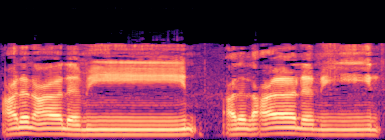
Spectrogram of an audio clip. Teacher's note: عین پر کھڑا زبر ہے 2 حرکات لمبا کریں گے اور دوسرا لام جو ہے وہ باریک ہے. می یا مدہ ہے یا مدہ کو یہاں پہ مد عارض سکون یا مد وقفی بنائیں گے کیونکہ آگے نون ساکن کر دیا ہم نے وقف کیا اس لیے مد وقفی.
